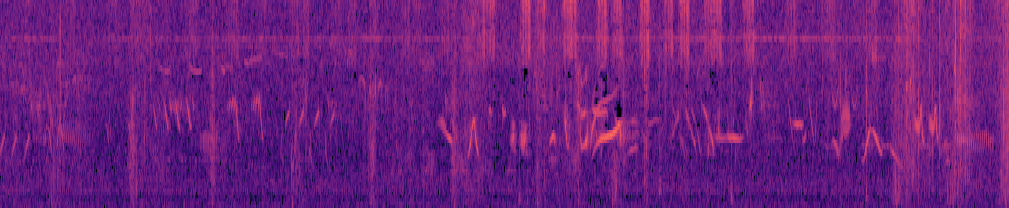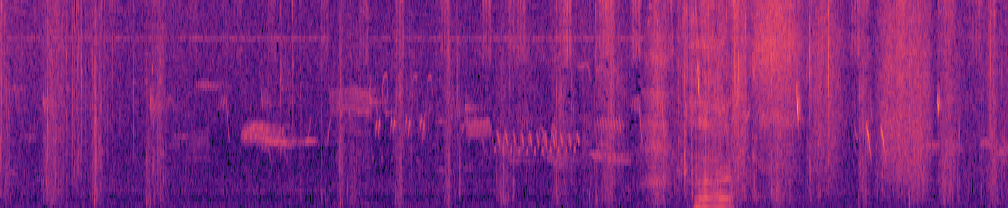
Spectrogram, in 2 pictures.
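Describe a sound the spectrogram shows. Footsteps tread steadily over grass and forest floor.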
